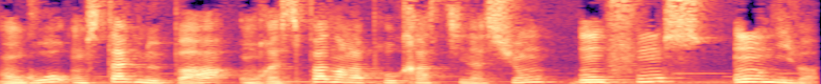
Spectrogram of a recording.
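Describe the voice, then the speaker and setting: With music in the background, a woman speaks at a moderate pace. Her intonation is lively. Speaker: spiritual guide and meditation host. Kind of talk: spiritual podcast monthly guidance. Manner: calm, gentle, soothing.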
